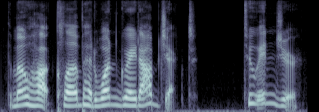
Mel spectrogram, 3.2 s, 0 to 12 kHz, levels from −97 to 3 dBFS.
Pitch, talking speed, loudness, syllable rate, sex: 215 Hz, 150 wpm, -19 LUFS, 5.7 syllables/s, female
